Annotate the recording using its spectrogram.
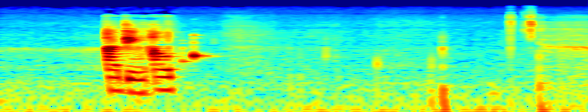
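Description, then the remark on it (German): A finger double-taps, holds, swipes down and drags left on a touchscreen held in landscape: a short burst of electronic feedback tones, then a single higher blip, followed by a few faint, scattered taps and clicks, fairly quiet. “Also doppelt tippen, gehalten, nach unten streichen und nach links ziehen.”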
